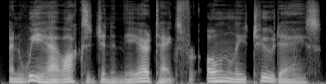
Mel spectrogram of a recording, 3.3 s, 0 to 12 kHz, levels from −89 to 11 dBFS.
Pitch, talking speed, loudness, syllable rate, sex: 105 Hz, 220 wpm, -20 LUFS, 5.0 syllables/s, male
